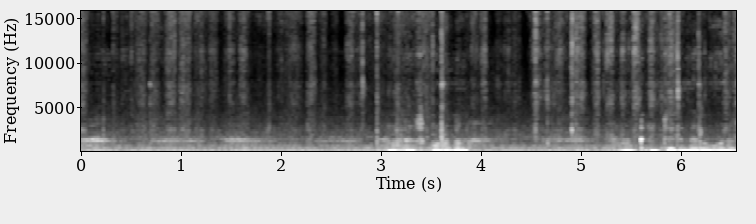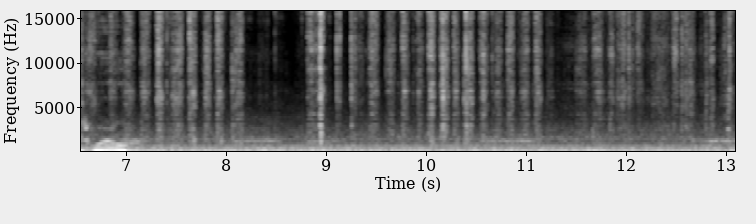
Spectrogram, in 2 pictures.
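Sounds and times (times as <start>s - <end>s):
emery cloth scratching metal: 0.0s - 13.0s.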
